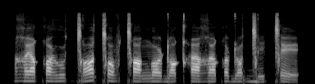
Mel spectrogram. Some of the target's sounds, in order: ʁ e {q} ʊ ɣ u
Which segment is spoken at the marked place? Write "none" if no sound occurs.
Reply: q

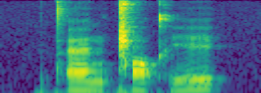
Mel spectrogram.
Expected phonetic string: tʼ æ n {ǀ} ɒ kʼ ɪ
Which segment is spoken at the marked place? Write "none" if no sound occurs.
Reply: ǁ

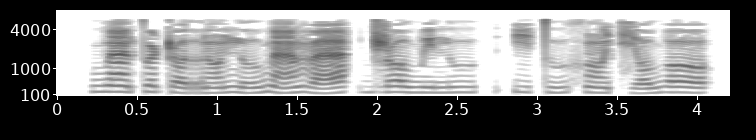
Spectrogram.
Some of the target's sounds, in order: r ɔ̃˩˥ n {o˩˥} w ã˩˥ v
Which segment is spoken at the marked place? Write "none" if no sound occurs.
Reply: o˩˥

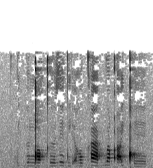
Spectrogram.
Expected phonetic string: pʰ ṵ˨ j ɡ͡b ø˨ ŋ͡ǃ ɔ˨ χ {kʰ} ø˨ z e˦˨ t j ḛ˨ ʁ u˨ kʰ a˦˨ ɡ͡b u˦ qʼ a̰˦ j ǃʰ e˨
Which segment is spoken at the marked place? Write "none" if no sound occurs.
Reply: kʰ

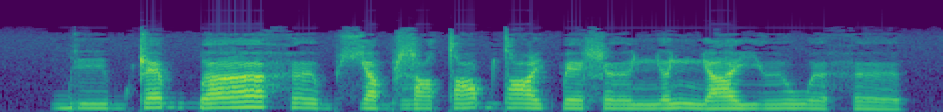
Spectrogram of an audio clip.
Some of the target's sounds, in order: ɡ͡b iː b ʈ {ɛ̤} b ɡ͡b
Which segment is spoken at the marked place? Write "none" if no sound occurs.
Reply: ɛ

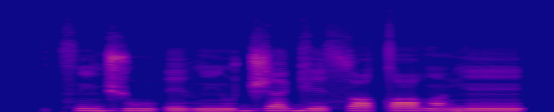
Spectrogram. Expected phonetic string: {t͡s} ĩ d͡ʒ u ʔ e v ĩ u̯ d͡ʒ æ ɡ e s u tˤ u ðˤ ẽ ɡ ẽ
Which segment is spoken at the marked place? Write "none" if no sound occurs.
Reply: t͡s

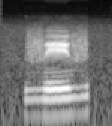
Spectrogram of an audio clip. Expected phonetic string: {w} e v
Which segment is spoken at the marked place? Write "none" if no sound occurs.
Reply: v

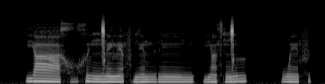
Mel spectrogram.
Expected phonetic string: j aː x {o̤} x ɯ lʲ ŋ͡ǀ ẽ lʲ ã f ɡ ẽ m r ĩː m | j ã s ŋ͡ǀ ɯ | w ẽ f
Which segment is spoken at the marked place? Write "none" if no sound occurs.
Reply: o̤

